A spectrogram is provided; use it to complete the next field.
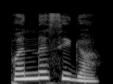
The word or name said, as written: ಪನ್ನಸಿಗ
